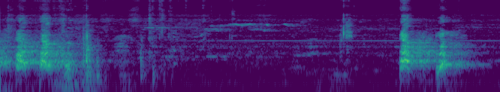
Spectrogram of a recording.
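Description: A Rottweiler gives deep, loud barks in two quick bursts separated by a quieter pause.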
